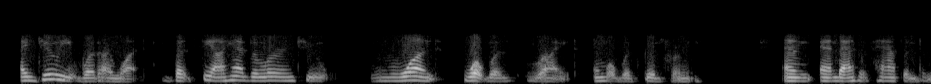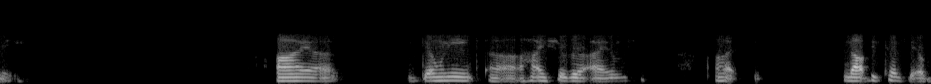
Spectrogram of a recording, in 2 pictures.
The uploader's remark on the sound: the 100 Pounders Phone Meeting, 9/23/23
